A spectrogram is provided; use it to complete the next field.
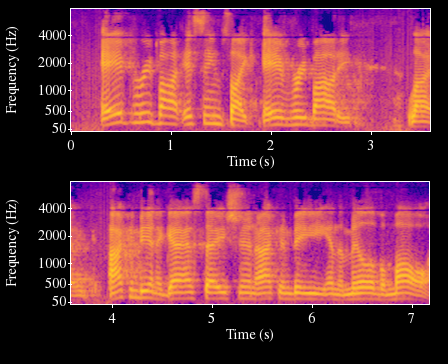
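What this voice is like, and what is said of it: Thick country accent. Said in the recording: “it's hard to hide a country accent, especially when it's as thick as mine”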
